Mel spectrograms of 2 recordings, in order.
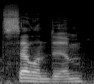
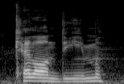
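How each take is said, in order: First: The name begins with a soft S sound. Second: The name begins with a hard K sound. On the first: The speaker calls it wrong. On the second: The speaker calls it right. "the C is always hard in Cinder and Elvish"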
